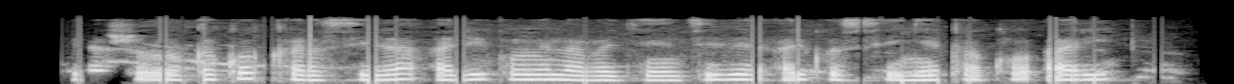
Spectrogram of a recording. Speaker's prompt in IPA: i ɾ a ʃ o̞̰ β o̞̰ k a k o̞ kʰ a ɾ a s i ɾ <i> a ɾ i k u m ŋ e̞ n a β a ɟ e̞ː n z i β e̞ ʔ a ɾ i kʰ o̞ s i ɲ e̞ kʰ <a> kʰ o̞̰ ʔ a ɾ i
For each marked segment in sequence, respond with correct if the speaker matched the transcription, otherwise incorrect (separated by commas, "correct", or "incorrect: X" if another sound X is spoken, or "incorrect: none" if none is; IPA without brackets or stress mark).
incorrect: a, correct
